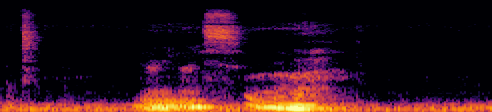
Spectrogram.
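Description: An elderly woman speaks briefly into a microphone, close by.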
